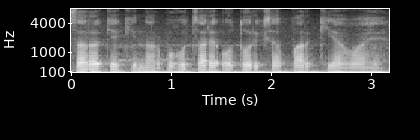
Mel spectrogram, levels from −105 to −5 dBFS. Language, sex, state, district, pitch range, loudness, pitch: Hindi, male, Arunachal Pradesh, Lower Dibang Valley, 100-105 Hz, -20 LUFS, 105 Hz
